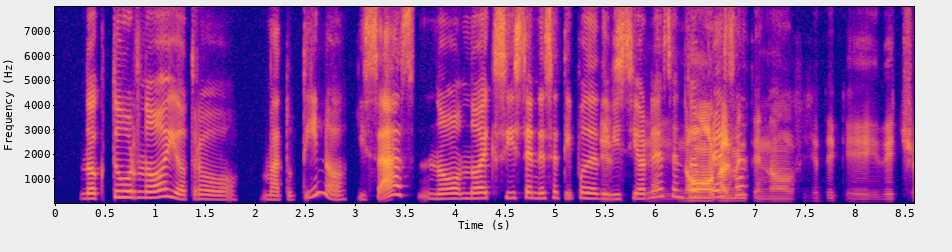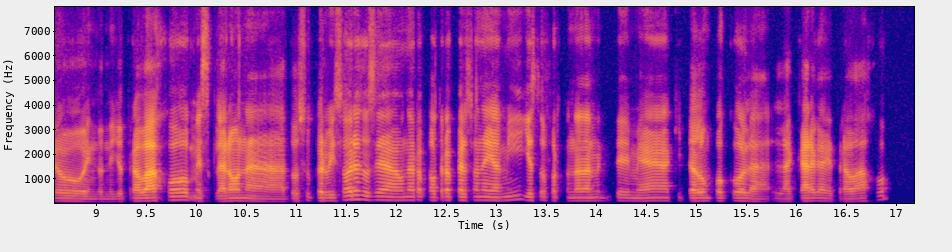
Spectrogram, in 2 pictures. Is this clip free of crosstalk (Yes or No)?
No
